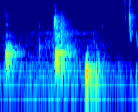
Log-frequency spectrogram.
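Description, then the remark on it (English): Several quiet, wet gulping sounds, a quick series of swallows of wine in a big gulp in the space of a breath, with no talking. “Wine is not good in a big gulp.”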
